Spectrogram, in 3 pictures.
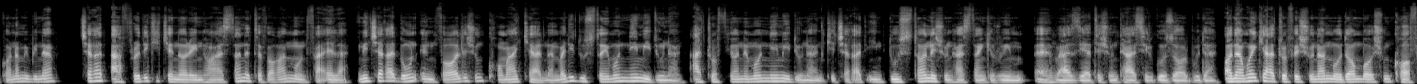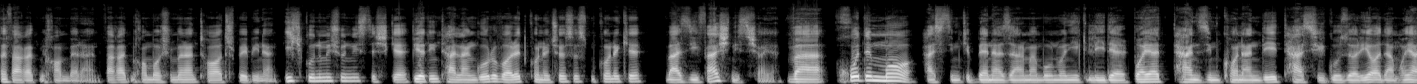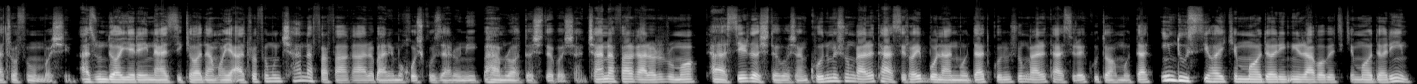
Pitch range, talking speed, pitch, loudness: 100-130 Hz, 190 wpm, 110 Hz, -14 LUFS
